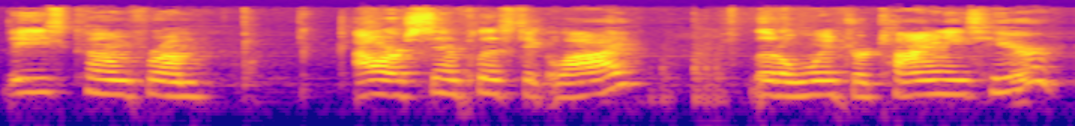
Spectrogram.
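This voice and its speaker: Slow speech in a mid-range, fairly bright voice marks this woman. A budgeting channel host with a congested, head-cold nose, she keeps up casual, chatty talk with her viewers, laughing a little as she fills her savings challenges.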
